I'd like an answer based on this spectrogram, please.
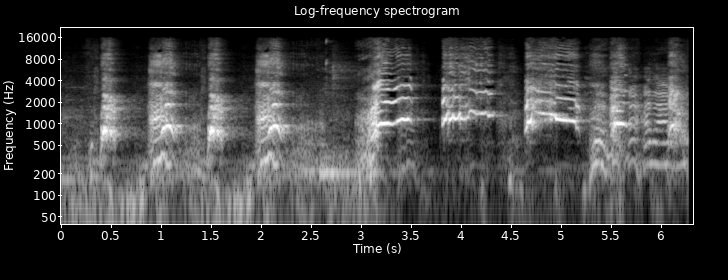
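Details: Toy poodles reacting fearfully to a pig with rough barks, then shifting into higher, whining yelps and yips that rise and bend in pitch, sounds overlapping closely toward the end.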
